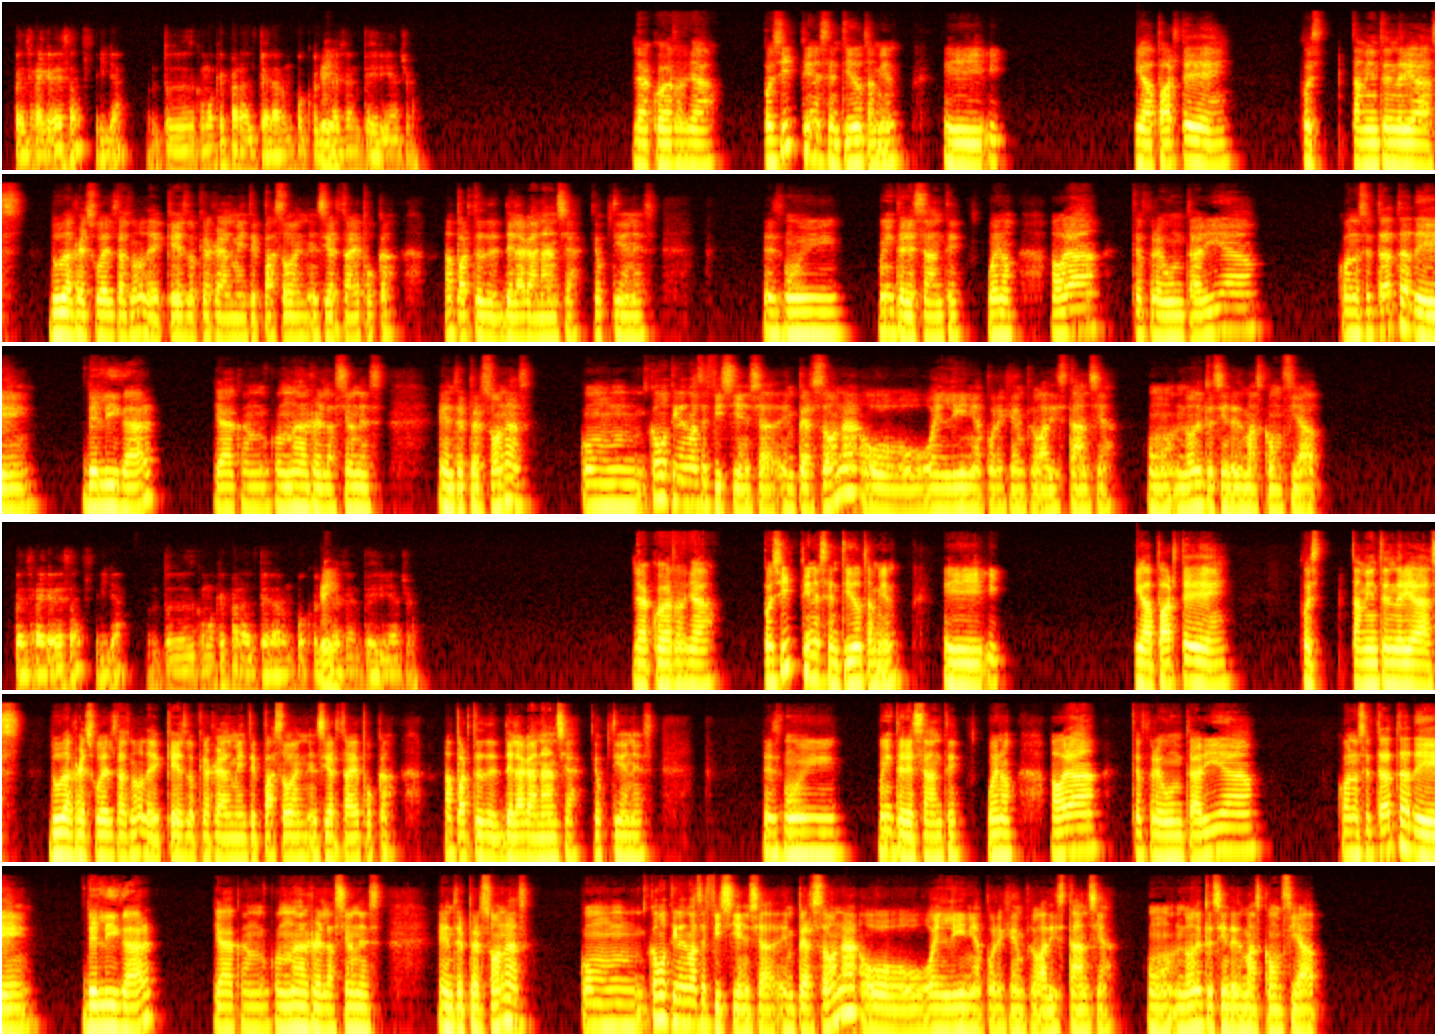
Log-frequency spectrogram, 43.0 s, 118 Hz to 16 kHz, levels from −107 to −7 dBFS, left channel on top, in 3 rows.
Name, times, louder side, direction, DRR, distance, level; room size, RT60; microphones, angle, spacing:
voice 1, 0.1-4.1 22.0-22.5, equal, 65° left, 0.9 m, -33 dB
voice 2, 6.3-7.1 7.6-8.9 9.4-10.0 11.3-12.3 13.0-13.2 13.5-14.5 14.8-18.5 18.8-20.8 21.9-22.7 23.1-23.9 24.2-25.3 25.6-26.9 27.7-29.0 29.5-30.2 30.8-33.9 34.4-39.8 40.1-41.8, right 3 dB, 65° right, 0.5 m, -23 dB
3.7 x 2.7 x 2.7 m
head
